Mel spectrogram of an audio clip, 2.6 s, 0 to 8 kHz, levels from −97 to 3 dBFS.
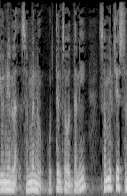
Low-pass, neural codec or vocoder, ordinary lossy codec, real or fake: none; none; none; real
